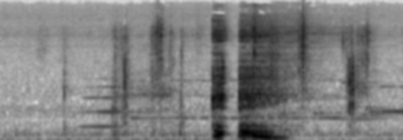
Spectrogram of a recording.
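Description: Paper pages rustle as a magazine page is turned.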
